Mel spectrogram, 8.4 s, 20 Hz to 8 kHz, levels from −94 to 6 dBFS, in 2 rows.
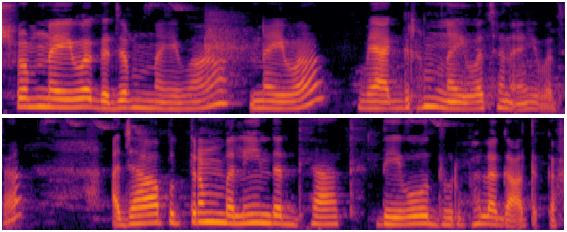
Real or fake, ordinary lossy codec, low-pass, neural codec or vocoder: real; none; none; none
